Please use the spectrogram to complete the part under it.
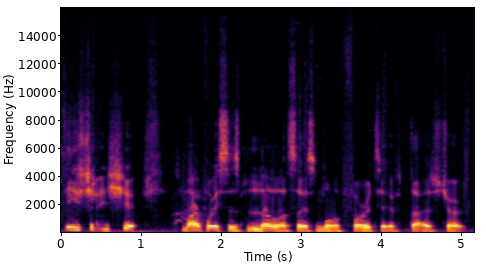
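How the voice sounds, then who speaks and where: A man's voice: mid-range voice, fairly even intonation, normal speed, darkish tone. A young man, playfully muttering reactions over his game. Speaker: gamer. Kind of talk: let's play commentary.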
